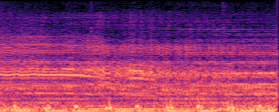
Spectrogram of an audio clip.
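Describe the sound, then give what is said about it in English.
An old man's muffled heartbeat thumps in a fast, steady rhythm, about four soft low thuds per second, over a constant droning hum, with no voices. “But for many minutes, his heart beat on with a muffled sound.”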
